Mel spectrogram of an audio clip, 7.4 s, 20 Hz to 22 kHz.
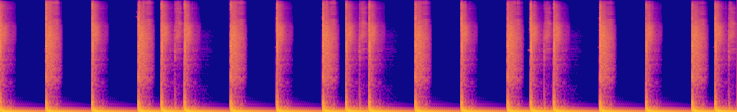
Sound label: The Rave, 130 BPM breaks loop; loops; Loopmasters; Jon Carter & Alex Blanco; Block Party Essentials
